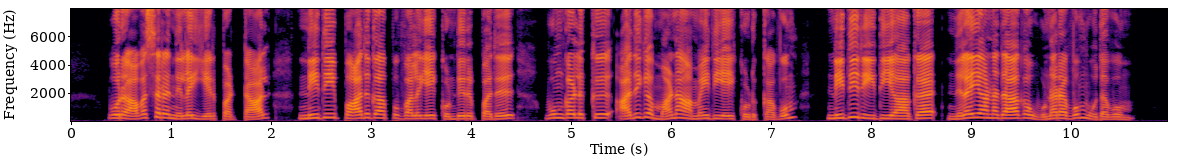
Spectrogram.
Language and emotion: Tamil, neutral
